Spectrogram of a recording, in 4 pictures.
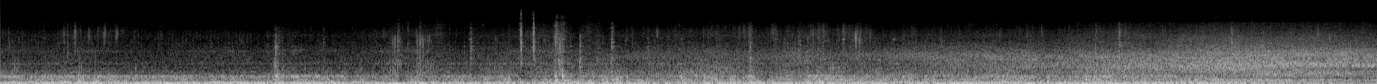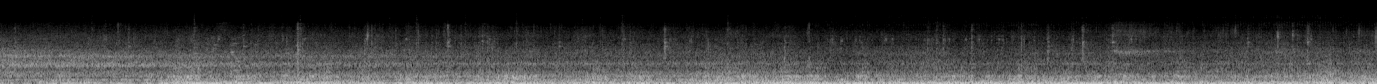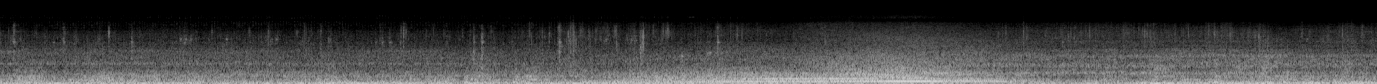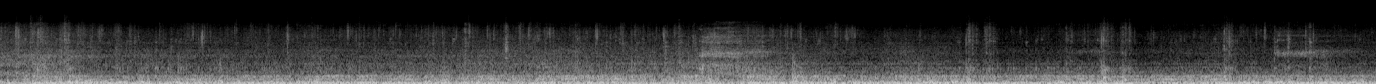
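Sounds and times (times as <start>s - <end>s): wind rumble on microphone: 0.0s - 55.0s
car passing by: 8.6s - 18.3s, 33.9s - 42.4s.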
